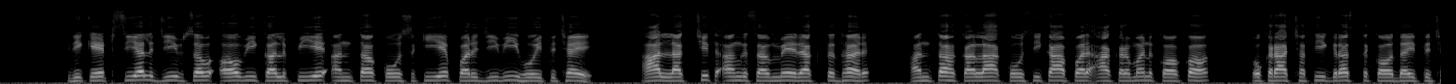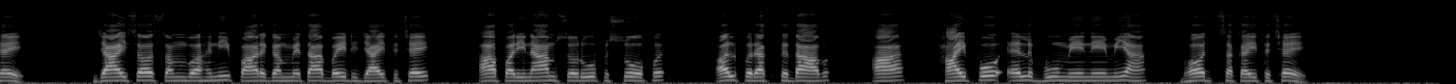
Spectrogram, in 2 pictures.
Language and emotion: Maithili, neutral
